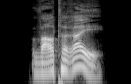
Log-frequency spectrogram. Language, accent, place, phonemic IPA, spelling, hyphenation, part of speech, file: German, Germany, Berlin, /vaʁtəˈʁaɪ̯/, Warterei, War‧te‧rei, noun, De-Warterei.ogg
- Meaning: waiting (when perceived as annoyingly long or repeated)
